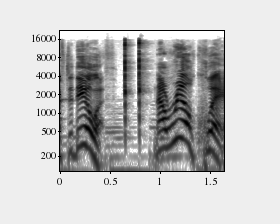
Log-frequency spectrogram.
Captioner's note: click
